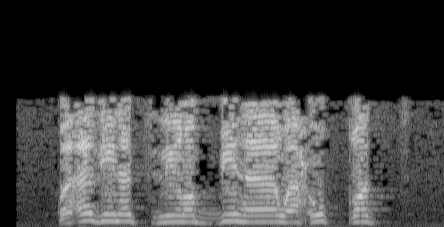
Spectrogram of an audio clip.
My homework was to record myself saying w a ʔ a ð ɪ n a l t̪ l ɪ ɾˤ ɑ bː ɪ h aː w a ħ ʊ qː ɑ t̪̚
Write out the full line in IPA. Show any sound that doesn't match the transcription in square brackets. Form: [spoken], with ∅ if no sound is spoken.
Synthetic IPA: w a ʔ a ð ɪ n a [∅] t̪ l ɪ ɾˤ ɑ bː ɪ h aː w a ħ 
